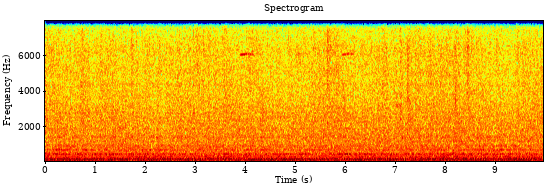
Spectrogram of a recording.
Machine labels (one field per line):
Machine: fan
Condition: normal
